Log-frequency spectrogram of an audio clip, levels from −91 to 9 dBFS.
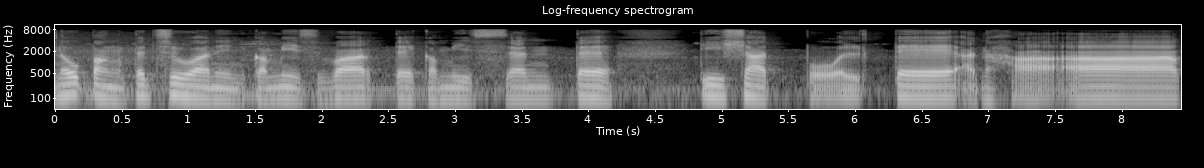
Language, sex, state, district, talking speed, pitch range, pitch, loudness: Mizo, male, Mizoram, Aizawl, 100 wpm, 105-115 Hz, 105 Hz, -19 LUFS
